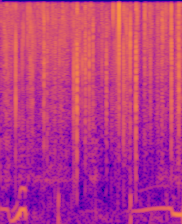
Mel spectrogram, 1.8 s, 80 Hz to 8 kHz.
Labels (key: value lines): label: biophony, cascading saw
recorder: SoundTrap 600 or HydroMoth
